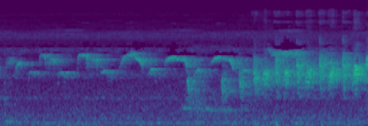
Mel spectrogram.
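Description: A nightingale sings a row of slurred, arching whistles about twice a second, then bursts into a rich, rapid churring phrase over faint background noise.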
